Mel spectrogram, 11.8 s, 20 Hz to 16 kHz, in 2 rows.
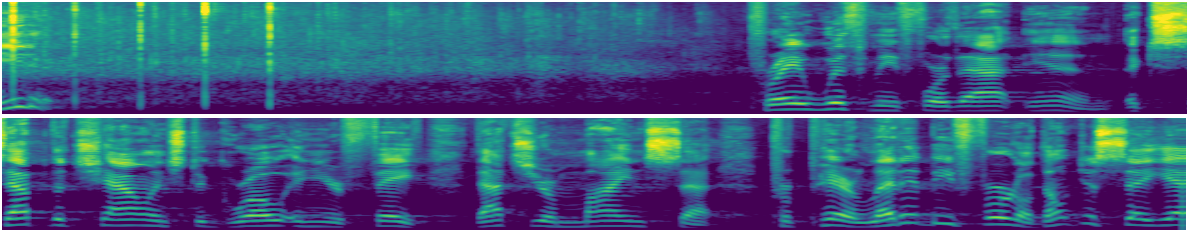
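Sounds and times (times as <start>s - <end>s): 
speech: 0.0s - 0.4s, 3.8s - 11.8s
sharp handclaps: 0.0s - 3.6s
congregation clapping: 0.0s - 3.8s.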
